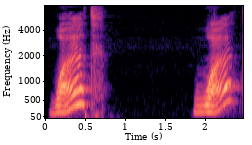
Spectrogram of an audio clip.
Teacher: What? Second tone. What? Go up.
